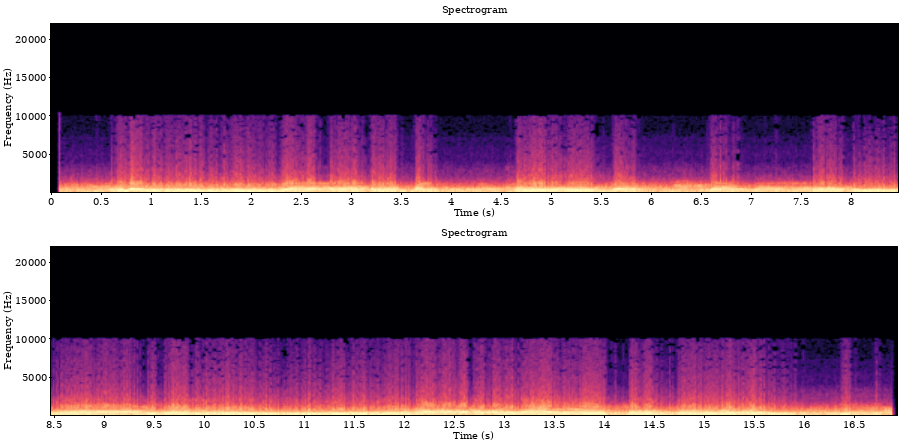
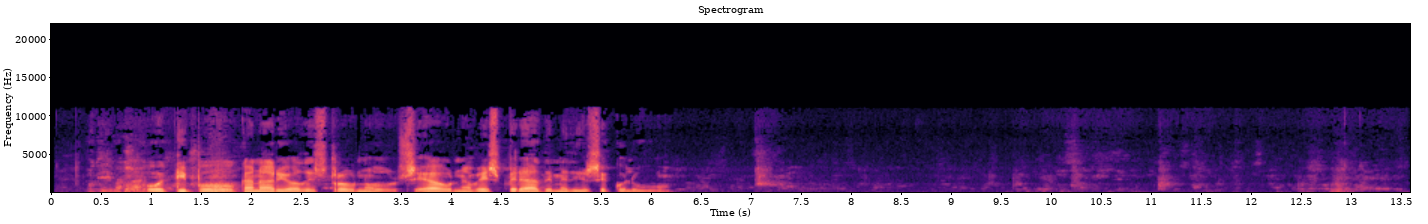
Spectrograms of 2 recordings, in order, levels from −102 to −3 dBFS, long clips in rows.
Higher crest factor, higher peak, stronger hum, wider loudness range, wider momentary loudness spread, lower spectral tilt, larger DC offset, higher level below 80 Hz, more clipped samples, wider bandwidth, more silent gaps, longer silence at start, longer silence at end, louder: second, 6 dB vs 24 dB; about the same, 0 dBFS vs -2 dBFS; neither; second, 2 LU vs 10 LU; second, 6 LU vs 19 LU; first, -10.5 dB/octave vs -5 dB/octave; neither; first, -28 dBFS vs -48 dBFS; neither; second, 5.8 kHz vs 11.5 kHz; neither; second, 0.1 s vs 0.4 s; second, 0.05 s vs 0.7 s; first, -7 LUFS vs -22 LUFS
